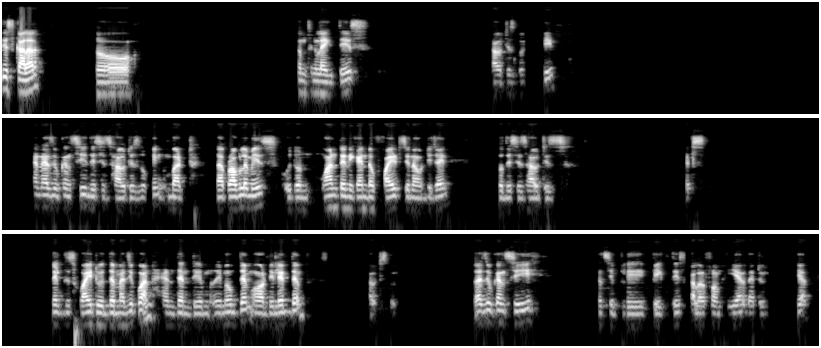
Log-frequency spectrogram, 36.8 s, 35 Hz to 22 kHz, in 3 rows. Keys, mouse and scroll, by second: 5.8 v, 6.2 click, 8.6 m, 9.6 click, 13.0 click, 14.7 click, 23.0 alt+scroll up 1, 23.7 alt+y, 24.4 click, 26.3 Delete, 27.3 alt+scroll down 1, 28.0 v, 28.4 click, 29.3-29.7 alt+scroll down 1, 30.4 click, 31.0-32.0 alt+scroll down 1, 32.0 click, 33.2 i, 34.4 click, 35.5 v, 35.8-36.7 drag.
